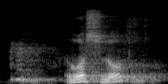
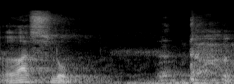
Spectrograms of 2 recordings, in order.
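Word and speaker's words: غسل: wajibun ala kulli muhtalim ghuslu dibaca dengan damah tapi ada juga yang baca dengan gasl artinya mandi jadi Isim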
